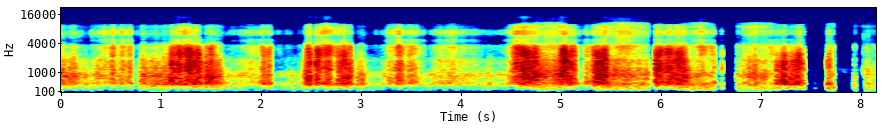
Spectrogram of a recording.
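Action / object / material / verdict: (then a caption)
scrape / felt-tip marker on a sheet of smooth drawing paper / paper / none. The felt tip of a Posca marker, picked up by a contact mic on the marker, draws continuous wavy lines across a flat white sheet of Kent paper. It makes a dry, raspy scratching in bursts that swell and fade with each stroke, bright and mid-heavy with no low end. Short silent gaps fall between strokes near the end.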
